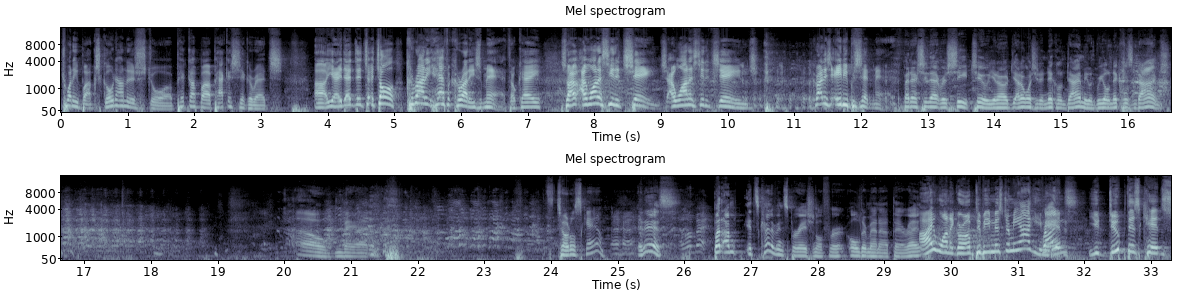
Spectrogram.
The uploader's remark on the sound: Live in Hollywood. LIVE from the Improv in Hollywood, California! Recorded on the most recent leg of tour.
